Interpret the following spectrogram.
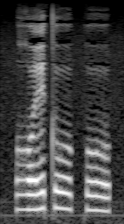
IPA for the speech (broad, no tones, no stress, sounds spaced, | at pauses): ʁʷ e t ʊː k ʊ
